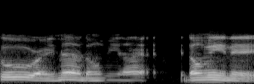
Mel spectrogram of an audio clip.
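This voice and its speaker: The man speaking has a fairly low-pitched voice. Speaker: rapper. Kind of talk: interview. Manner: casual.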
